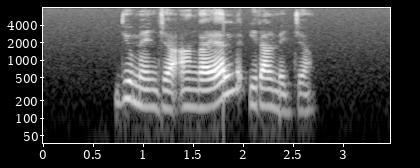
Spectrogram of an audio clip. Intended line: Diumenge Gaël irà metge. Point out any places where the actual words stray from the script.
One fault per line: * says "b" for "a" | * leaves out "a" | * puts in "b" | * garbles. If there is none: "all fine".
* puts in "en"
* puts in "al"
